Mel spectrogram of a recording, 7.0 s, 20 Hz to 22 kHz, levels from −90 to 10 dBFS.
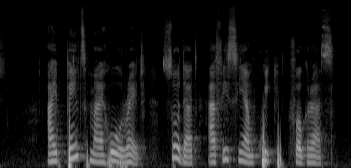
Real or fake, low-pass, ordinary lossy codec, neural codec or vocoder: real; 19.8 kHz; none; none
